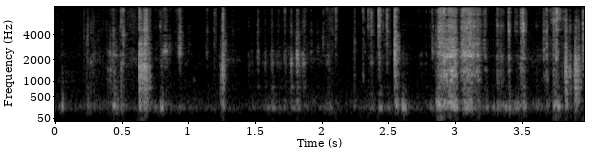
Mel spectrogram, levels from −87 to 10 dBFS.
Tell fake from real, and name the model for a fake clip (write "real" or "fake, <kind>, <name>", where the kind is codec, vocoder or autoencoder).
real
